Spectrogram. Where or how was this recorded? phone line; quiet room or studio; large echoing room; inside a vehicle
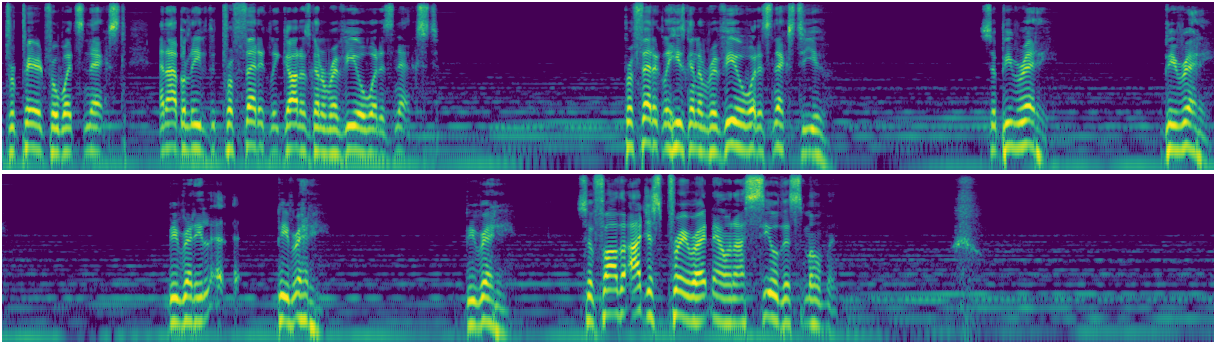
large echoing room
